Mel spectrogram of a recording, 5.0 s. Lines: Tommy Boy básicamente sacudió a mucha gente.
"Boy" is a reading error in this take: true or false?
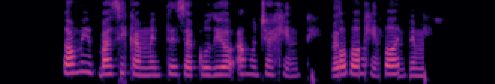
true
